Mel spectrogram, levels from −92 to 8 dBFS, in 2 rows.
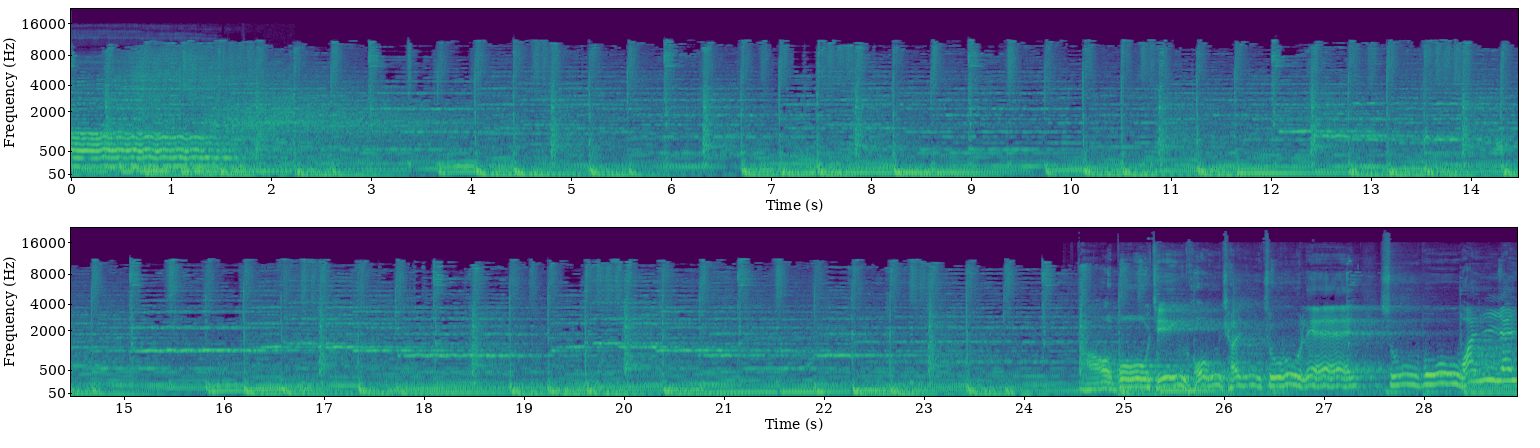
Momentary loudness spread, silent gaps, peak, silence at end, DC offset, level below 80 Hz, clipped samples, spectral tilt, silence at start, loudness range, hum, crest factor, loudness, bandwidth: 10 LU; none; -4 dBFS; 0 s; 0.1%; -30 dBFS; under 0.1%; -5 dB/octave; 0 s; 7 LU; none; 18 dB; -23 LUFS; 16 kHz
